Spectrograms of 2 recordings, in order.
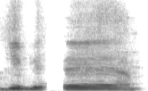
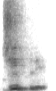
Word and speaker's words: Ghibli: Agora, em relação à pronúncia, na Itália, é com um G, som de G. Ghibli. Quando a gente vê um trailer de um filme do estúdio Ghibli, apresentado pela Disney, que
